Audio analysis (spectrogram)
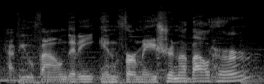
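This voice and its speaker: A man's voice: mid-range voice, moderate pace, music in the background, natural voice. A man voicing a brash, scheming corporate gambler villain in an anime-style game, cocky, theatrical and commanding.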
